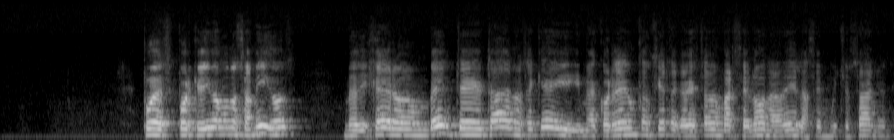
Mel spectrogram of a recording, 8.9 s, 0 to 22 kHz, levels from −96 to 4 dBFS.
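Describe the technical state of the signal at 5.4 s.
The signal at 5.4 s is intact, with no fault present at that moment.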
